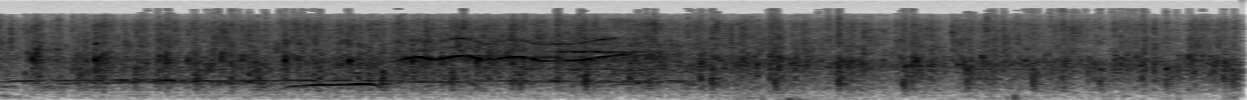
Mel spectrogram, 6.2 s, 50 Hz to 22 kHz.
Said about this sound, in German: Und zwar, ich möchte einen riesengroßen Applaus und Dank abgeben für unser Camp 4 Leidenschaftsteam. Äh, alle.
